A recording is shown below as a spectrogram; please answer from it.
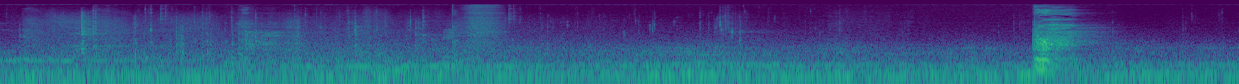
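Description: Quiet room ambience with a steady low hum and faint rustles and breaths. About ten seconds in comes one short, loud breath from one of the men.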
